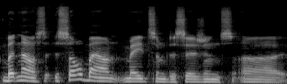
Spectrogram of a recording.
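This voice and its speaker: The man speaks with an Alabama accent. His pace is fairly slow. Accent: Southern US (Alabama). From US South, Alabama. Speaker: gaming stream panelist. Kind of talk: live stream panel discussion. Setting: live stream. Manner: halting, many fillers and repetitions.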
